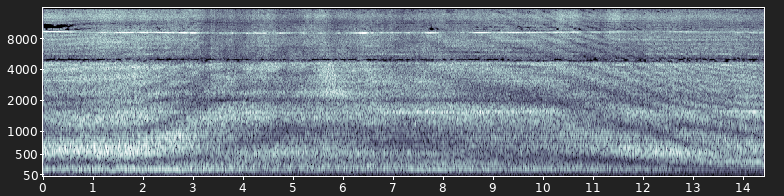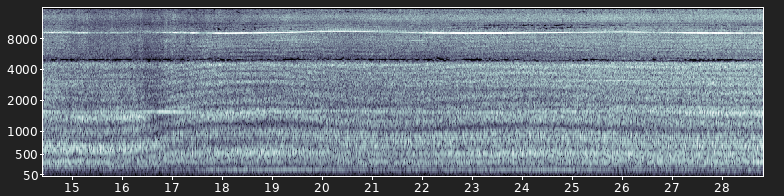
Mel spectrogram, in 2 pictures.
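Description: Jakadofsky model turbine in a scale RC helicopter running steadily in flight: a high, steady turbine whine over rotor and exhaust noise. The lower tones sweep up and down slowly as the helicopter flies nearer and farther.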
